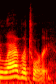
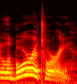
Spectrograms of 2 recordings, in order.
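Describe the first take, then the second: First: It is said in an American accent. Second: It is said in a British accent. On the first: "But if you're American, you say" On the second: "If you're British, you say"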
